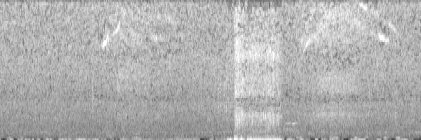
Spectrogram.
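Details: Murzik, a sleeping domestic cat, snores softly; a steady low rumbling flutter swells into one louder, droning snore of about a second before sinking back to quiet breathing.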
